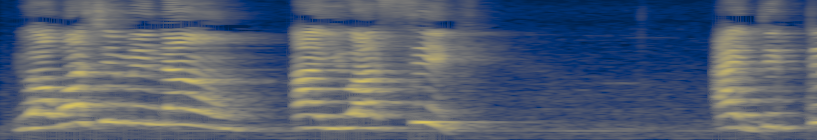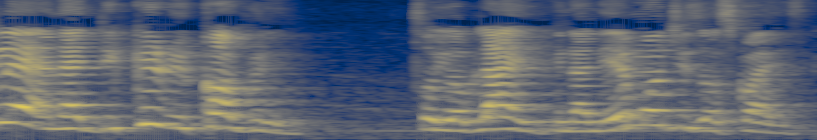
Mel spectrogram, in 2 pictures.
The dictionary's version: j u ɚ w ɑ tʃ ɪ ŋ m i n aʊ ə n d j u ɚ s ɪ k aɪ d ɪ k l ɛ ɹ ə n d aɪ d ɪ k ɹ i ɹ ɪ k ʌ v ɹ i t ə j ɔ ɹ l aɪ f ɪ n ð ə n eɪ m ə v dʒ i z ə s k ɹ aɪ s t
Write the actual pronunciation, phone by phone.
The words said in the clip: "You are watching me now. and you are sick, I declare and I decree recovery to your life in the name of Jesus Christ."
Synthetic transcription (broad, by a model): j u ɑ w ɑ ʃ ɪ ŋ m i n aʊ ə n j u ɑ s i k aɪ d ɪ k l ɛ ə n d aɪ d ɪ k l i ɹ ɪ k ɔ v ɹ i t ə j ɔ l aɪ f ɪ n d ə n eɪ m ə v dʒ i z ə s k ɹ aɪ s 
